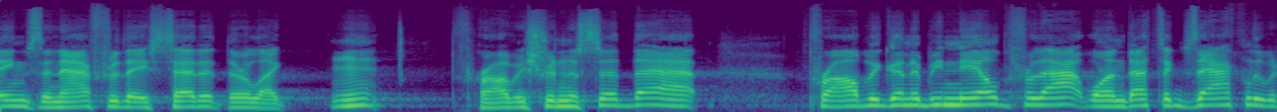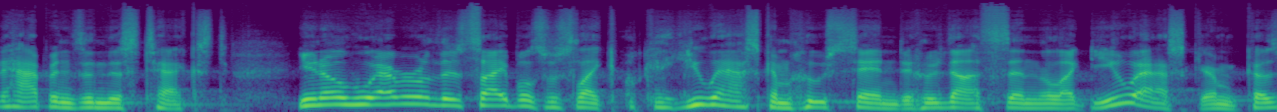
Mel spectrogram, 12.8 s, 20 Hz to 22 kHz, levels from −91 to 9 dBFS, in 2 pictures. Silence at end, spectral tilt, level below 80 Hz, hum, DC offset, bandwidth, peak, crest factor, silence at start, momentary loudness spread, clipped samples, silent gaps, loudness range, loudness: 0 s; -6 dB/octave; -62 dBFS; none; under 0.1%; 17.5 kHz; -2 dBFS; 16 dB; 0 s; 7 LU; under 0.1%; none; 2 LU; -18 LUFS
